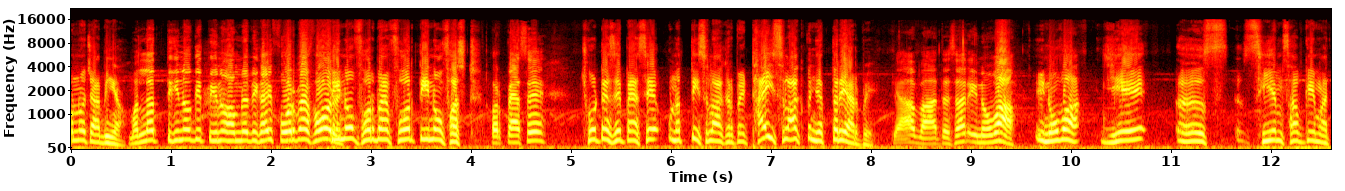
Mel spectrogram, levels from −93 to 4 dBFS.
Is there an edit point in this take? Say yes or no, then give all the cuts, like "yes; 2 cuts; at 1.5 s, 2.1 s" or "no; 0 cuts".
no; 0 cuts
